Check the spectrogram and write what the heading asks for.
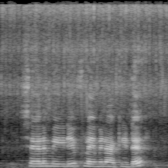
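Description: A woman speaking over faint sizzling from a mushroom stir-fry frying in a pan.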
